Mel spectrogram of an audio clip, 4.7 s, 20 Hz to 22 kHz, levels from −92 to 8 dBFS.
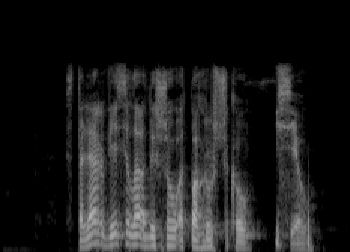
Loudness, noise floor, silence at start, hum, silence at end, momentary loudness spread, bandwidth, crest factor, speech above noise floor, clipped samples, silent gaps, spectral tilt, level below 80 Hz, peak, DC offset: -33 LUFS; -84 dBFS; 0.9 s; none; 0.5 s; 12 LU; 8.2 kHz; 22 dB; 52 dB; under 0.1%; none; -4.5 dB/octave; -64 dBFS; -12 dBFS; under 0.1%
